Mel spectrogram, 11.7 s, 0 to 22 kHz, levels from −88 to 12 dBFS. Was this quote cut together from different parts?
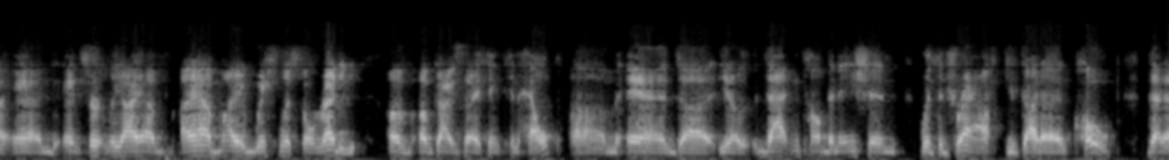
yes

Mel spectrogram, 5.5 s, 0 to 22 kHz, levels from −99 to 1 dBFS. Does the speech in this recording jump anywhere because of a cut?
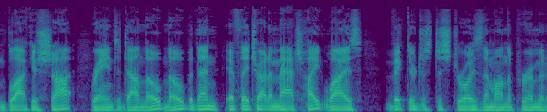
yes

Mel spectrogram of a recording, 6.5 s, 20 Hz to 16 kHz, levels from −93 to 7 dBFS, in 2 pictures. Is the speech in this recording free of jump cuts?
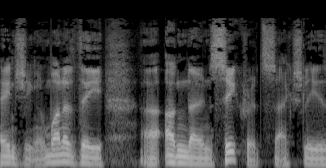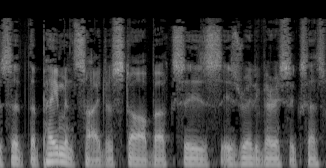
yes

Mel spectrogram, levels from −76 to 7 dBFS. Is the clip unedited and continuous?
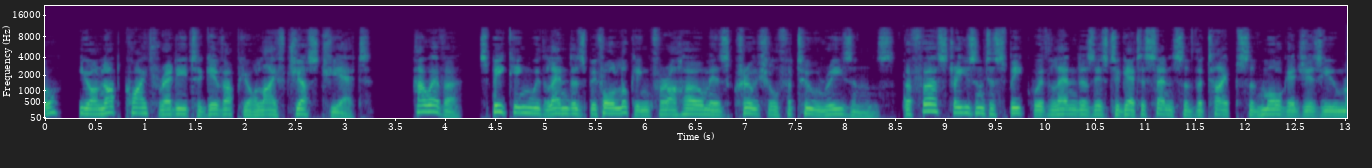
yes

